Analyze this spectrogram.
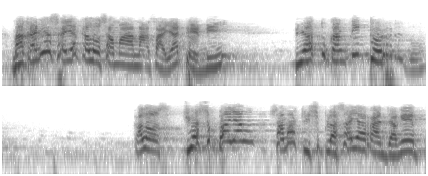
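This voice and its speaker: A man's voice: very high-pitched, long reverb tail, muffled recording. A man preaching a sermon in Indonesian with a Javanese accent, telling stories animatedly and acting out dialogues. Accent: Javanese-tinged Indonesian. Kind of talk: sermon with anecdotes.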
